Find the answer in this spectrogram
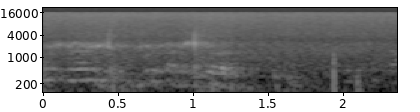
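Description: Faint, indistinct voices in the room over near silence, with a few light ticks of a jump rope striking the floor and one sharper click near the end.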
